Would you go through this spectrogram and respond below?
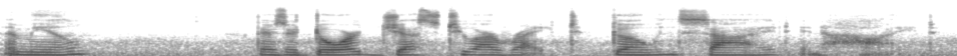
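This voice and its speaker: A woman's voice: fairly low pitch, level tone, slow pace, noisy background. An actress playing a tough, resolute woman survivor in an audio drama, terse, firm and practical. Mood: tense, guarded. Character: tough, resolute combat-trained woman survivor leading companions. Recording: faint background ambience.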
